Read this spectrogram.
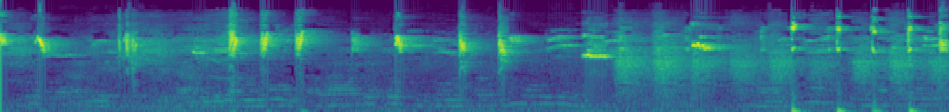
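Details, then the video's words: Sunbird song used as a lure to stimulate untrained sunbirds to sing: rapid series of sharp, high chirps and short twittering notes repeated several times per second, with louder clicky bursts near the end. "Besetan burung konin,,cocok buat pancingan burung konin bahan agar mau bunyi"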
